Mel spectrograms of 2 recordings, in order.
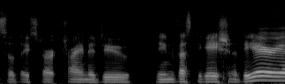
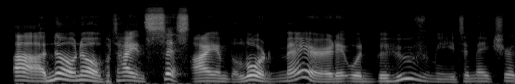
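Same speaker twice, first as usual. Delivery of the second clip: loud, higher-pitched self-important insisting; insistent pompous mayor; 3 semitones higher, 5 dB louder than usual. Acted. Mayor pressing his luck with a maiden, pompous and insistent. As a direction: puff up and override the refusal. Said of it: "he still presses his luck".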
